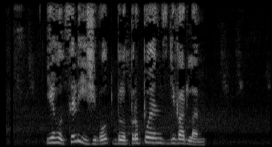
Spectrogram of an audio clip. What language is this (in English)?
Czech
